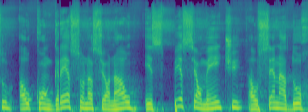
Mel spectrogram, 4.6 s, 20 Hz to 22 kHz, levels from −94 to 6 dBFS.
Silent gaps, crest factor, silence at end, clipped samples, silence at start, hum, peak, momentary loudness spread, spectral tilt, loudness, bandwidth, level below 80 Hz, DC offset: none; 10 dB; 0 s; under 0.1%; 0 s; none; 0 dBFS; 4 LU; -5 dB/octave; -11 LUFS; over 20 kHz; -44 dBFS; under 0.1%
